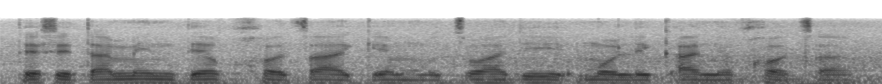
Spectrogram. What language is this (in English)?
Tswana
